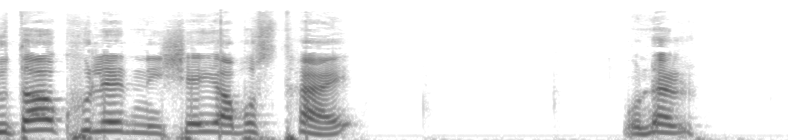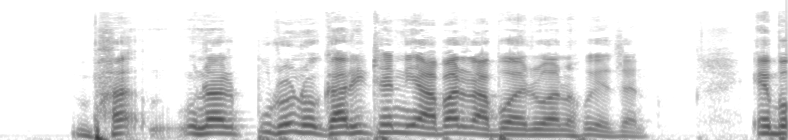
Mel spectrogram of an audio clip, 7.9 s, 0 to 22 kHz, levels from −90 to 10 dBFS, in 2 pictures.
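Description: A speech recording carries a run of ten sharp, evenly spaced ticks between 0.53 and 1.83 s, roughly eight per second, the longest about 5 ms. These are CD scratch ticks: a disc blemish defeats error correction once per revolution, so the player conceals each damaged patch of samples.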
